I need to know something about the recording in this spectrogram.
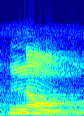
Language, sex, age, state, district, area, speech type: Maithili, female, 18-30, Bihar, Supaul, rural, read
